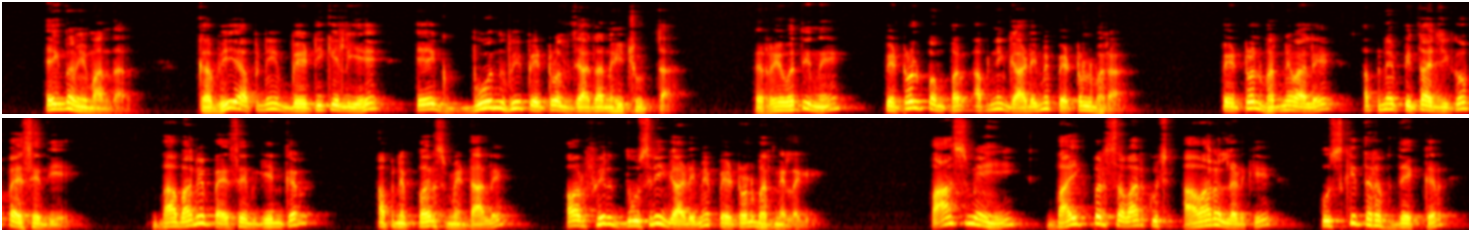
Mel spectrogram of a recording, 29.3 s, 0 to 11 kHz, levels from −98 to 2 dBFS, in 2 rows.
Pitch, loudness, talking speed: 130 Hz, -24 LUFS, 125 wpm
